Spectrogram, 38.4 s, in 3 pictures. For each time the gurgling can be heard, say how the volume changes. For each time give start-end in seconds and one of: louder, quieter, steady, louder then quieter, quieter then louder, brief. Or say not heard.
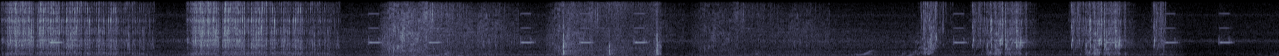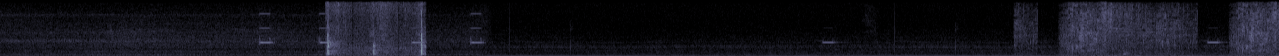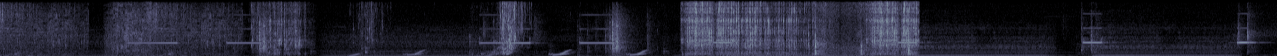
0.0-11.7 quieter then louder
22.9-34.8 louder.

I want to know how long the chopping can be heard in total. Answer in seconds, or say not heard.
3 s.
